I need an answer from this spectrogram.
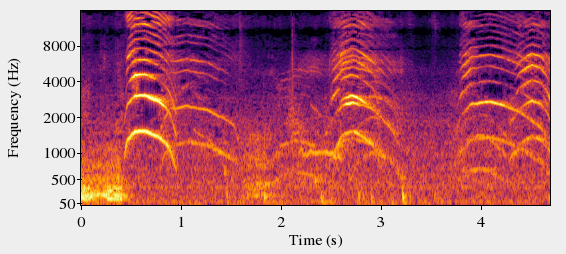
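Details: Baby Norwegian Forest Cats at a cattery loudly demanding milk, three bursts of shrill, bending meows from more than one kitten, rising and dropping in pitch, with faint indoor rustling between calls.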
